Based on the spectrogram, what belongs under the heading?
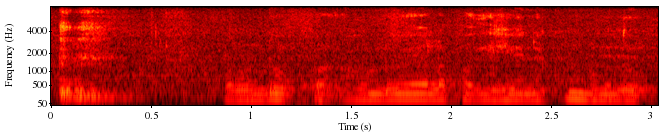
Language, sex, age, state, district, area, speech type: Telugu, male, 18-30, Andhra Pradesh, Guntur, urban, spontaneous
